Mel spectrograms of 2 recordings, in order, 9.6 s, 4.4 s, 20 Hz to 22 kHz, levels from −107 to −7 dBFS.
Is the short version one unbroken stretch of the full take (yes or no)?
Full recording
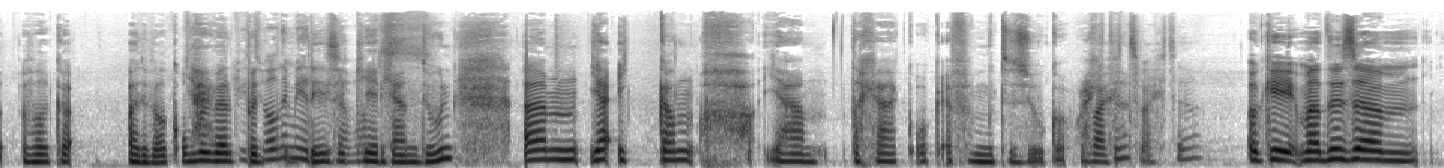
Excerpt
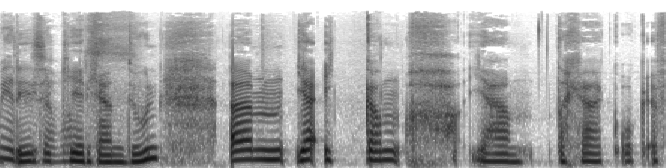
yes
